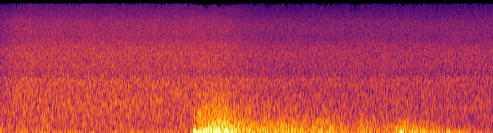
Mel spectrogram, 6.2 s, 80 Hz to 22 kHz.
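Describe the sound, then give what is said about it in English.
Steady rain hisses throughout while a deep roll of thunder breaks in suddenly near the middle, rumbling and slowly fading, with a softer grumble following a couple of seconds later. “Here's some rain and thunder, followed by about 30 seconds of runoff, composed for Virginia Water Radio”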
